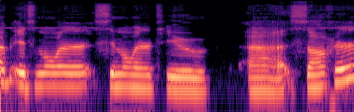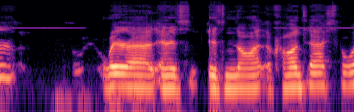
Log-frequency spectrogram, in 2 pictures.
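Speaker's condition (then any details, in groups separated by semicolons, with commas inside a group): Muscular dystrophy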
